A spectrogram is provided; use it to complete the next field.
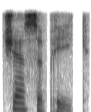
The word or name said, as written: Chesapeake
